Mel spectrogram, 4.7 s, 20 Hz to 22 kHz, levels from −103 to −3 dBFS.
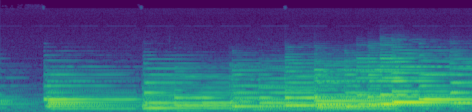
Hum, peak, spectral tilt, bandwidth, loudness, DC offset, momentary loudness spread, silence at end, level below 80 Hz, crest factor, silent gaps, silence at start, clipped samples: none; -6 dBFS; -9.5 dB/octave; 5.4 kHz; -23 LUFS; under 0.1%; 14 LU; 0 s; -56 dBFS; 16 dB; none; 0 s; under 0.1%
